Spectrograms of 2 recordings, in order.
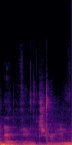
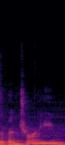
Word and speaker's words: aventurine: I always call it adventurine. I know. I always spell it wrong when I'm typing. Like, I know it's aventurine, but my fingers want to say adventurine. It is aventurine with no D, just so we're very clear.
